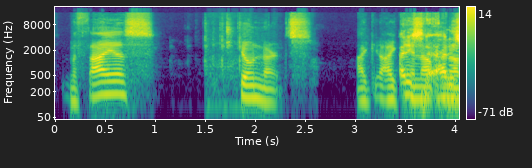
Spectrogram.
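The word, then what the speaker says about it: Schoenaerts: Um Matias Sonoma. No. Uh uh it's Matias Donuterts. I I cannot spell it.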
